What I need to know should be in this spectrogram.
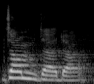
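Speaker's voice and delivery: Dum-da-da, strong beat then two light ones; stress on Dum. Shown as a demonstration. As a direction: punch the Dum, let da-da fall away. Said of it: "one stressed syllable followed by two unstressed".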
